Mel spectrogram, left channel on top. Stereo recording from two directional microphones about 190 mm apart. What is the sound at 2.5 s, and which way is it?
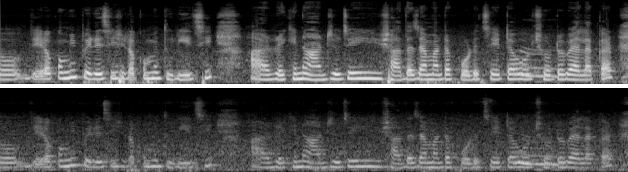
A woman's voice, 55° left (ahead or behind).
